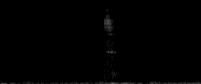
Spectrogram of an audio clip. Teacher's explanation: in order to make that sound, I do have to put my tongue up behind my teeth and stop the air. I do release it. · I'm not using my vocal cords to make this sound. So, T is partially blocked and it's unvoiced.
